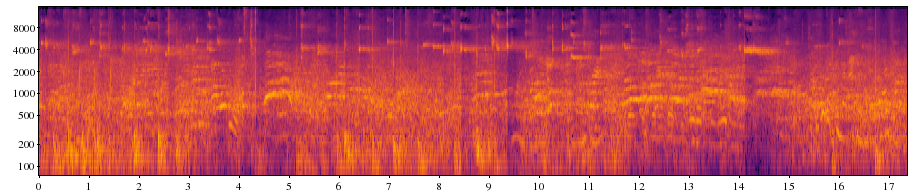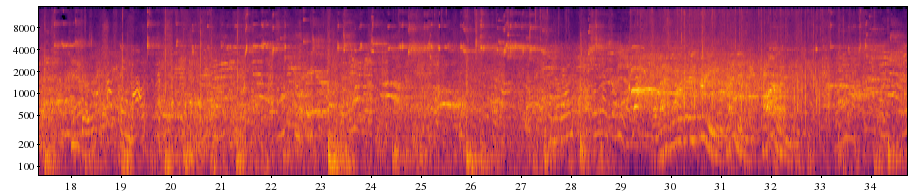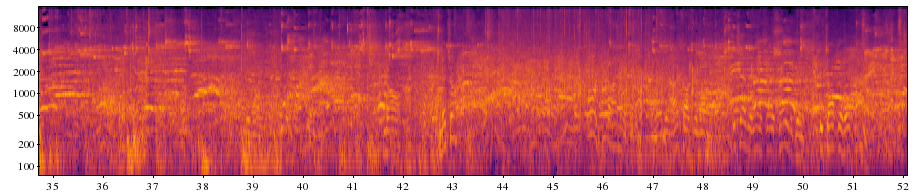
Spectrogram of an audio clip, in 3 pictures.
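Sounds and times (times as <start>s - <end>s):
spectators talking: 0.0s - 52.0s.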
